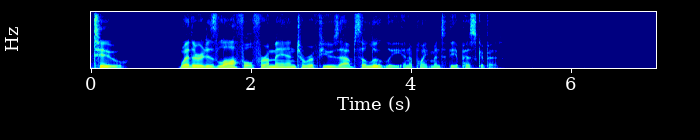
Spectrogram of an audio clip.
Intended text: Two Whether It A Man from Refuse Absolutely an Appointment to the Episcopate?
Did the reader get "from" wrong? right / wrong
wrong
